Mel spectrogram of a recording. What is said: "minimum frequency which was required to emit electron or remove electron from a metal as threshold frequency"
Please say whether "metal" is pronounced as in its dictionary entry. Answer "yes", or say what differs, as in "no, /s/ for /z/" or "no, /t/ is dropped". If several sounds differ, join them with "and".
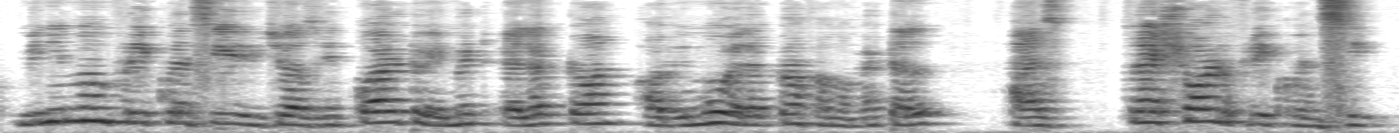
yes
